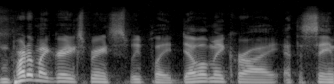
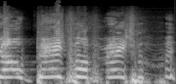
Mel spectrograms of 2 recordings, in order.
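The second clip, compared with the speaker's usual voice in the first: imitated screaming, higher and louder; 12 dB louder than usual. Retelling watching someone play a game: retelling a scream. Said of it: "screaming at him".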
